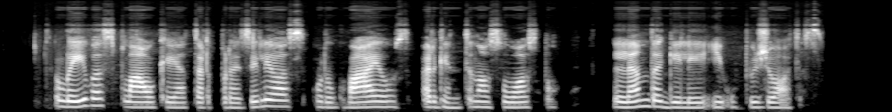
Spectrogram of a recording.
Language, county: Lithuanian, Klaipėda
